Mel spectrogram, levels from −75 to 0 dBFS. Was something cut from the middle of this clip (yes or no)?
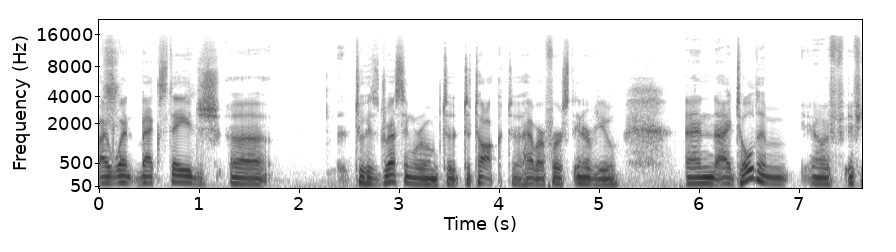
no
